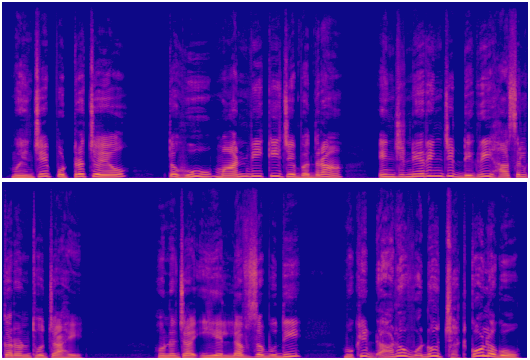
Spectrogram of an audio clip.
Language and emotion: Sindhi, surprised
